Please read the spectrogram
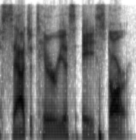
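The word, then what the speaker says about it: Sagittarius A*: hole which we call Sagittarius A star we actually say Sagittarius a star that that uh asterisk is pronounced as star in this case so Sagittarius A star has a mass of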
